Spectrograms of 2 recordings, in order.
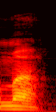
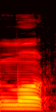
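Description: First: The word is said in an Ashkenazi pronunciation. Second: The word is said in a Sephardi pronunciation. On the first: "ככה מדברים אשכנזים" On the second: "הספרדים אומרים מור"

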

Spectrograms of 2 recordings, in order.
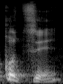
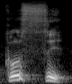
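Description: First: The middle consonant is a ts sound. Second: The middle consonant is a plain s sound. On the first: The speaker calls it wrong. "לא קוצי, אין קוצי" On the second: The speaker calls it right. "אז קוסי"

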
